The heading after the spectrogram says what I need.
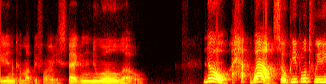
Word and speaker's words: Spagnuolo: Whose name is Spagnola. Not even Spagnolo or Spagnoli. It is straight up my last name, isn't it? No, it's Spagnuolo, but it's everyone pronounces No, it no, no.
